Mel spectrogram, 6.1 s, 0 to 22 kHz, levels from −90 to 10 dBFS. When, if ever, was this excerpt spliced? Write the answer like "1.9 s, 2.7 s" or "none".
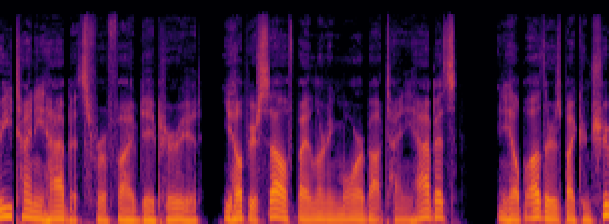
2.1 s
